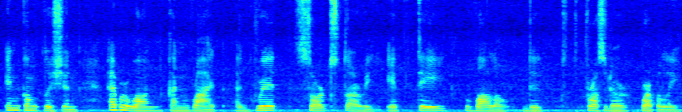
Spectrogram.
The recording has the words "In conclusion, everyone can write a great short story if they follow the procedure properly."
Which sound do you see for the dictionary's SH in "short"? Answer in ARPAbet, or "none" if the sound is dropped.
S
